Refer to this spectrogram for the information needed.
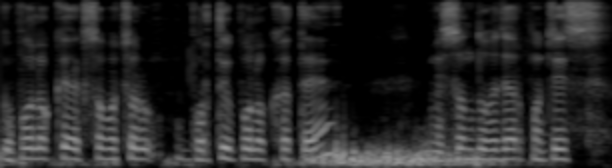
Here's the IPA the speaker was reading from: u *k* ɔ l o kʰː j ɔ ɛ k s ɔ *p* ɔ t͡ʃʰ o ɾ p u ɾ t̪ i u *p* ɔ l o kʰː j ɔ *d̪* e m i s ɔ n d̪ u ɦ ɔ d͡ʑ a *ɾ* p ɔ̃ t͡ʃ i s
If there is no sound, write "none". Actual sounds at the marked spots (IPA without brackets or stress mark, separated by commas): p, b, p, t̪, ɾ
